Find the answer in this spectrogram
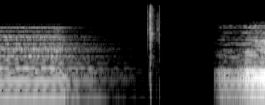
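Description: Hammond organ holding a chord with a wavering swirl, fading out about two seconds in. A single brief sharp snap sounds in the gap, and the organ comes back in near the end.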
